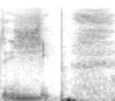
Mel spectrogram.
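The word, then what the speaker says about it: Říp: of jeep that's spelt rip uh but it's pronounced jeep now a team of archaeologists from the university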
